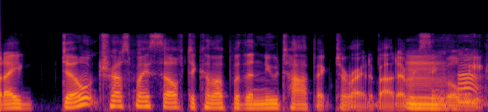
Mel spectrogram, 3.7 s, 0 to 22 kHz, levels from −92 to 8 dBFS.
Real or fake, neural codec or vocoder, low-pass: real; none; 7.2 kHz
